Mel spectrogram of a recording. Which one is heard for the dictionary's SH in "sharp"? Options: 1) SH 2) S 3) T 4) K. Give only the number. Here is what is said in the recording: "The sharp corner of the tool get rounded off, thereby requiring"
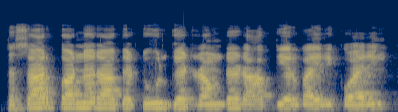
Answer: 2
